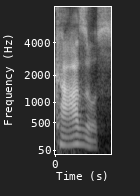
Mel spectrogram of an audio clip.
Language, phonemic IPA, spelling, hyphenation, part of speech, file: German, /ˈkaːzʊs/, Kasus, Ka‧sus, noun, De-Kasus.ogg
- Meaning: 1. (grammatical) case (specific inflection of a word depending on its function in the sentence) 2. case (grammatical cases as a linguistic category or phenomenon) 3. case (e.g. of study), affair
